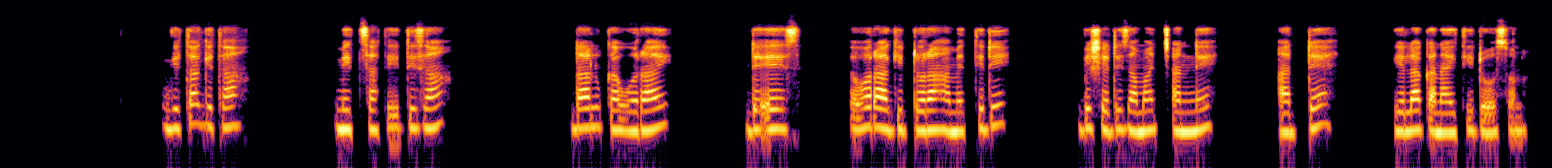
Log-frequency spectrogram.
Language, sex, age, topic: Gamo, female, 25-35, government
